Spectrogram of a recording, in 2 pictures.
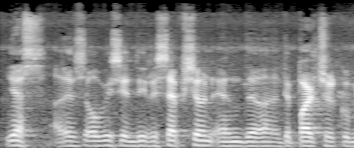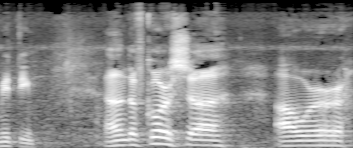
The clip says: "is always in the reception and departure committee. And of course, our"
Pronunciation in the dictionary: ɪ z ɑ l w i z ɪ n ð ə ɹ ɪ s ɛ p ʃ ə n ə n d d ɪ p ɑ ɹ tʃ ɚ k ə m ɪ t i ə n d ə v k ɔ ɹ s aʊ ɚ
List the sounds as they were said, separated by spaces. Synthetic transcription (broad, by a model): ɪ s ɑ l w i s ɪ n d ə ɹ ɪ s ɛ p ʃ ə n ə n d d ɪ p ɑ ɹ tʃ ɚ k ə m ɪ t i ə n d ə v k ɔ ɹ s aʊ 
